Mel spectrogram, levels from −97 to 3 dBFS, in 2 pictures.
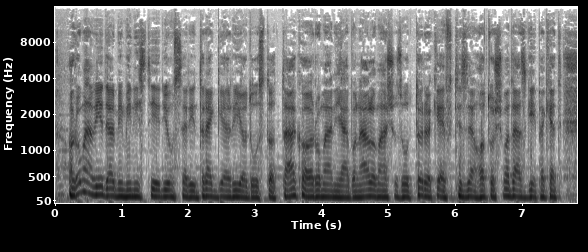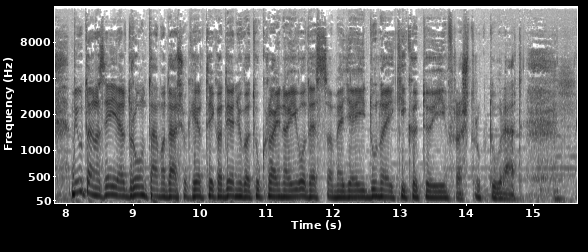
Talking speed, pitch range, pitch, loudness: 95 wpm, 115-130 Hz, 120 Hz, -12 LUFS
